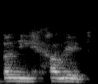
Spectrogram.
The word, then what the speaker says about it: Bani Khalid: mountain and down into another wadi called bani khalid that's how they pronounce it and uh it's only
